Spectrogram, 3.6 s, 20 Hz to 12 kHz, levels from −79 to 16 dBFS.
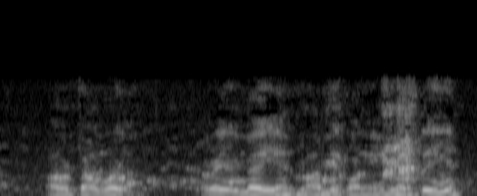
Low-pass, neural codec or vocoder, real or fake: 7.2 kHz; codec, 16 kHz, 8 kbps, FunCodec, trained on LibriTTS, 25 frames a second; fake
